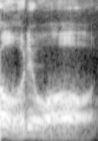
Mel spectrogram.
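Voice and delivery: usual speaking voice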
